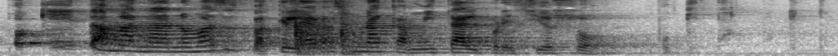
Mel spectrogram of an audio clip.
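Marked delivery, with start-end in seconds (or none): 3.3-4.2 whispered, barely audible. Shown as a demonstration. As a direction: breathe it while sprinkling salt.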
